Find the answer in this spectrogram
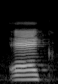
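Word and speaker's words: ache: और यहाँ पर ये सी एच है जैसे इसमें आ रहा है, क प्रोनाउंस करते हैं, जैसे हेडेक होता है वैसे ही ए सी एच ई एक प्रोनाउंस करेंगे, हेडेक यानी सर में दर्द, एक दर्द।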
